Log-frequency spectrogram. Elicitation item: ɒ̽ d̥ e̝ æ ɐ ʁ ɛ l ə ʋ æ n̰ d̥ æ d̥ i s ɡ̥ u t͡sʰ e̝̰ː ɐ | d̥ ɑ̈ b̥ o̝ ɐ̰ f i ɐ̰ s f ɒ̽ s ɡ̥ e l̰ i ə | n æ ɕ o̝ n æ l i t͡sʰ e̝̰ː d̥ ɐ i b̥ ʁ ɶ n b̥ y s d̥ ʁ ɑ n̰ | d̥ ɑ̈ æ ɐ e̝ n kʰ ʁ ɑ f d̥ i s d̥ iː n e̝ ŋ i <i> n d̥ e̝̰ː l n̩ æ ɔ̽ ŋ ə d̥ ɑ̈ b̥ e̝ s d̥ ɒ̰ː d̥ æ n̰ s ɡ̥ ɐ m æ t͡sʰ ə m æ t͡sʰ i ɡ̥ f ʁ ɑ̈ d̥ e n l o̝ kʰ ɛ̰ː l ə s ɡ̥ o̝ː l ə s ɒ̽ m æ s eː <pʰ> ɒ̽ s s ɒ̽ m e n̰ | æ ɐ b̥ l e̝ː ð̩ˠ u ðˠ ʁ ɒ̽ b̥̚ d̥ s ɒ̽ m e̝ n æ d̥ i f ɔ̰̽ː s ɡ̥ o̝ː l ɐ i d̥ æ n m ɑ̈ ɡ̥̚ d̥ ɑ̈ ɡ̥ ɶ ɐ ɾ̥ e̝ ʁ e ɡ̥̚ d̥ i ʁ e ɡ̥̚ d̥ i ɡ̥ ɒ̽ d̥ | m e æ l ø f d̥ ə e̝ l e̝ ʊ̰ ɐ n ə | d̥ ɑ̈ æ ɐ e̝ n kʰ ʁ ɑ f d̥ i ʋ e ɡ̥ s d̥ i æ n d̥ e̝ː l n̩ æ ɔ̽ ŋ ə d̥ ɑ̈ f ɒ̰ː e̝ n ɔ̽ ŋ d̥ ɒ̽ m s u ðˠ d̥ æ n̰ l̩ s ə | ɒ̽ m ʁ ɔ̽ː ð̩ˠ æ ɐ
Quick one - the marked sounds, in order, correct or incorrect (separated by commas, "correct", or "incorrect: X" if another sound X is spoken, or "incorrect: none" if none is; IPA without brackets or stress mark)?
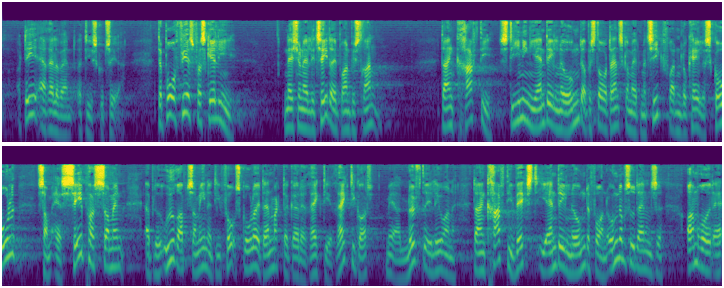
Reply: incorrect: æ, correct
